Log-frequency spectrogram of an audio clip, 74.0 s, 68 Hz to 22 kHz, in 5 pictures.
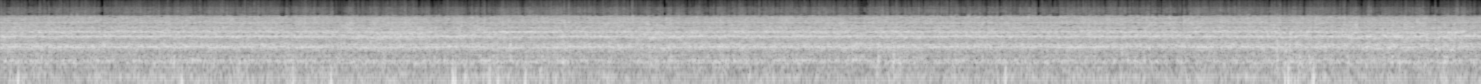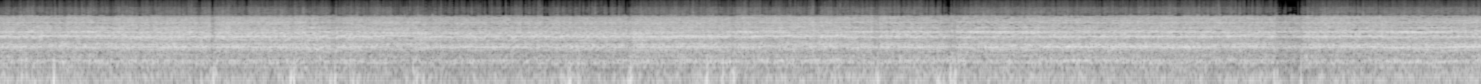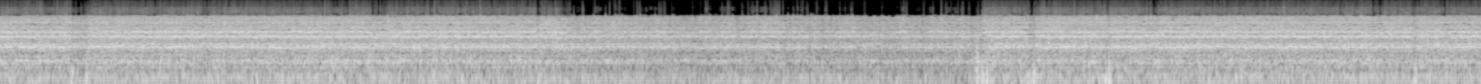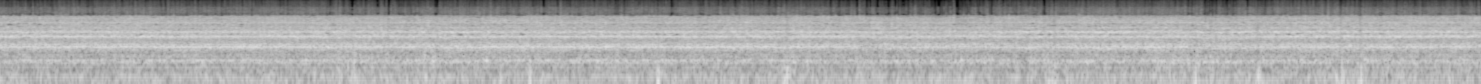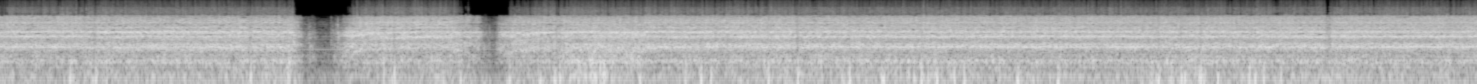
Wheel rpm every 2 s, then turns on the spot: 230, 230, 220, 230, 230, 230, 230, 220, 210, 210, 220, 230, 230, 230, 230, 230, 230, 230, 230, 230, 230, 230, 230, 230, 230, 230, 230, 230, 230, 230, 210, 140, 170, 230, 230, 230, 230.
none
